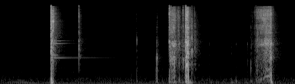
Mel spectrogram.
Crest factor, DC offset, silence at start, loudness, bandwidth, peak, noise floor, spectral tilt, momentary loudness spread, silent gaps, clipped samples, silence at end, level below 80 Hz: 26 dB; under 0.1%; 0.5 s; -21 LUFS; 17 kHz; -2 dBFS; -62 dBFS; 0.5 dB/octave; 20 LU; none; under 0.1%; 0.2 s; -52 dBFS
